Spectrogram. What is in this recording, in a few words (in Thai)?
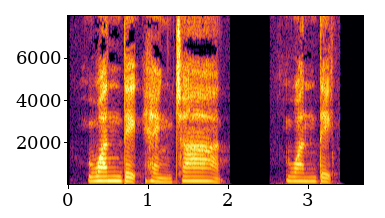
"Wun Dèk", Thai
